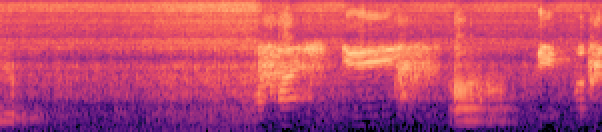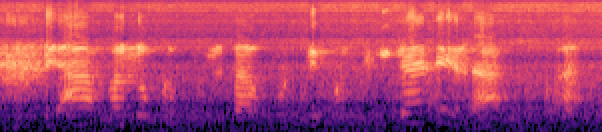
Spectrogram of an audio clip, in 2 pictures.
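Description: Speech: a person talking, with the thin, narrow sound of a phone line.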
